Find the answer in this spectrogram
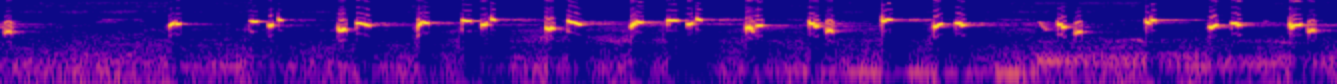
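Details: Sooty-headed bulbul singing a long, rapid fighting song, used as a lure to make other bulbuls answer: short bubbly whistled notes bouncing between mid and higher pitch, about two per second, over a faint steady high whine.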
